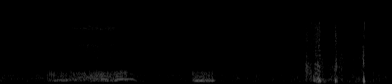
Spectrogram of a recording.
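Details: Snoring from Misty, an 18-year-old loud-snoring cat asleep: two rough fluttering breaths, one long and one brief, then soft clicks in a quiet room.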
